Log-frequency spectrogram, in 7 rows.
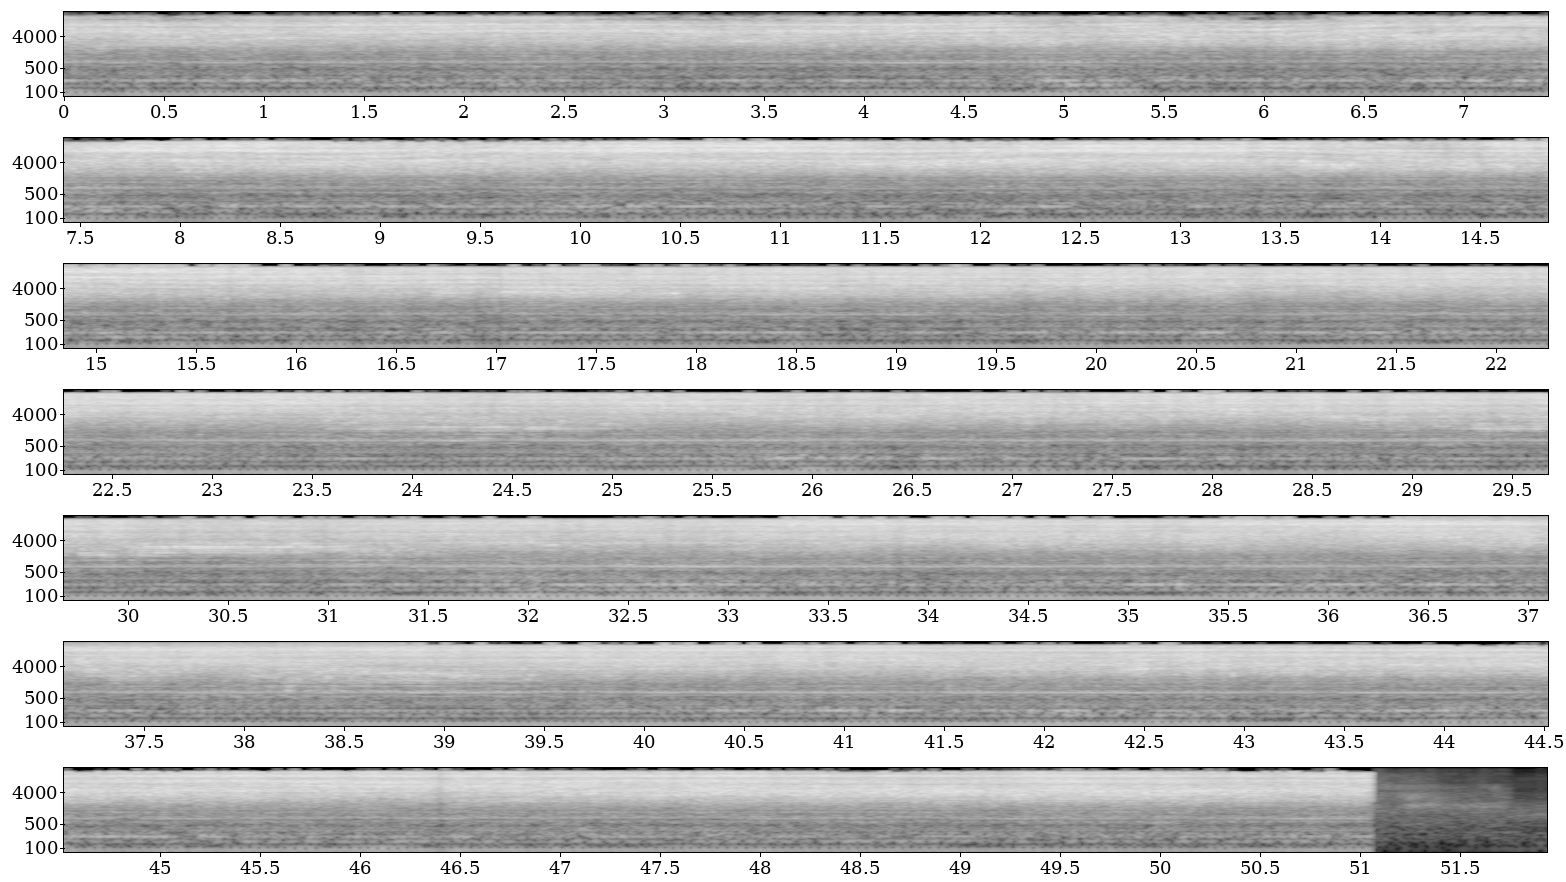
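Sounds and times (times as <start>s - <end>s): water spray hissing on paving: 0.0s - 51.1s
pressure washer engine running: 0.0s - 51.3s.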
